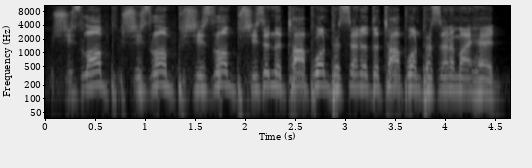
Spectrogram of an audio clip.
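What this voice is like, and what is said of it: Imitates another person's voice. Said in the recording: “I know that I'm eh, not very good at this impression ... my Bernie Sanders is also like a little bit Alex Jones”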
